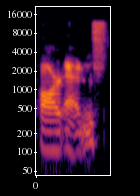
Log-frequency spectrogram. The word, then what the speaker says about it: renv: that it is pronounced RMV and the reason why is because it's actually just a shorthand for reproducible environments so R and then the N for environments so RM is always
